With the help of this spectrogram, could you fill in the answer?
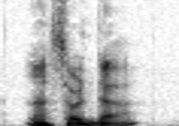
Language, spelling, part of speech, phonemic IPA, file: French, soldat, noun, /sɔl.da/, Fr-soldat.ogg
- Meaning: soldier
